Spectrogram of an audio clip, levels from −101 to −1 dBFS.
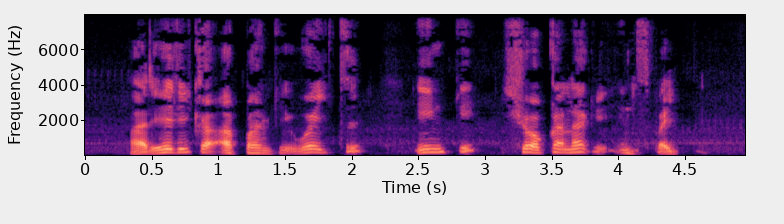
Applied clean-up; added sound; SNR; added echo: none; none; none; none.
